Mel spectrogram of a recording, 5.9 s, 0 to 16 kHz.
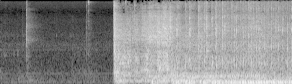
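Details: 302 V8 engine driving an air compressor, plug wires re-ended for the cap, previously run to 160 degrees operating temperature with 9 psi fuel pressure: a few clicks, then fires at once into a smooth, even low idle with no misses or knocks; healthy start.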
